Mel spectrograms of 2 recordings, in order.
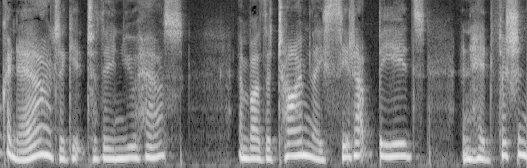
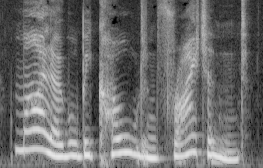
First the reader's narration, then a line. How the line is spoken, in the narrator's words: Lenny moaned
